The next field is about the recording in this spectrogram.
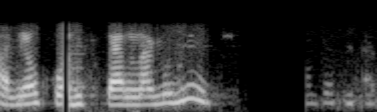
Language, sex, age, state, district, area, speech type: Odia, female, 45-60, Odisha, Angul, rural, conversation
